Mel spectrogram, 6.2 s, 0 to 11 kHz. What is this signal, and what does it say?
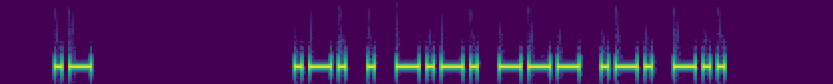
Morse code, heard as a keyed tone, about 22 wpm, 700 Hz. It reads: A RECORD
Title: 4x Word-Spacing - Sentences from Top 500 Words - 22wpm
